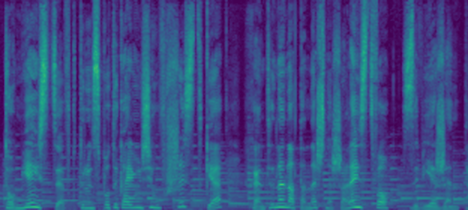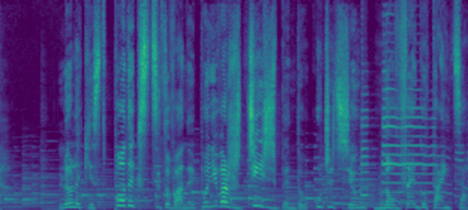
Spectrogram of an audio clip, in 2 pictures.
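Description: A woman's voice: a little high, expressive, slow pace, music in the background. A woman narrating a scripted story for children as its storyteller.

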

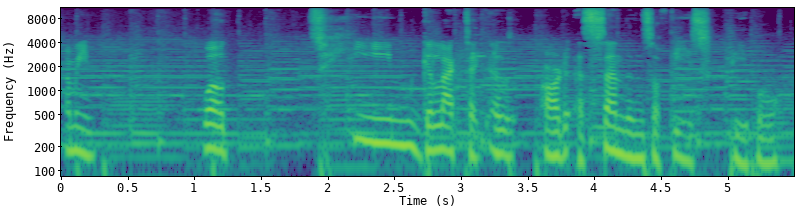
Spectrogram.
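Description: Higher-pitched man doing casual game commentary. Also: lively intonation, measured pace, music in the background. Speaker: gaming video host playing and commenting.

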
